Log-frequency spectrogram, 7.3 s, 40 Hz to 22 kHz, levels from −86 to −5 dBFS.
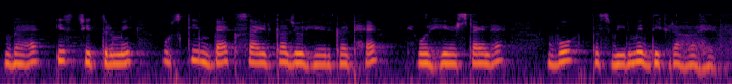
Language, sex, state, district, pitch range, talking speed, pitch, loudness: Hindi, female, Bihar, East Champaran, 195-220 Hz, 190 wpm, 205 Hz, -39 LUFS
